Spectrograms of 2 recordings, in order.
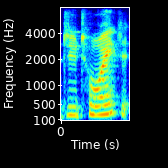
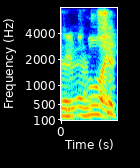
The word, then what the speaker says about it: Du Toit: Okay, and is it Dutoit? How do you say your last name? In South Africa, they say du toit. So Dutoit, no T. Okay, Dutoit. Du toit, the French way, but anyway.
